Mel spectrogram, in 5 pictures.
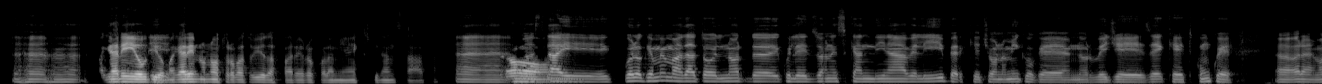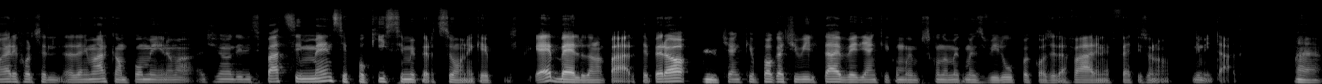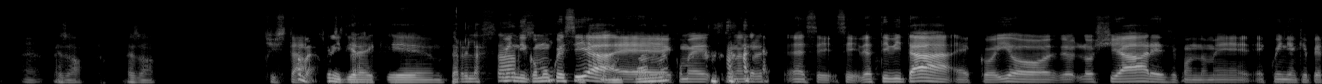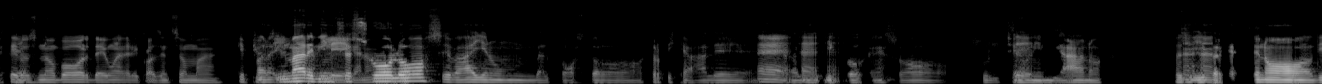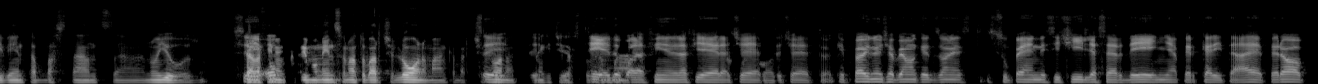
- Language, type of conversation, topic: Italian, unstructured, Cosa preferisci tra mare, montagna e città?
- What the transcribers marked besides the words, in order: "sì" said as "tì"; "comunque" said as "counque"; "magari" said as "maari"; chuckle; "Sì" said as "tì"; "Guarda" said as "guara"; "oceano" said as "iceano"; "Cioè" said as "ceh"; unintelligible speech; "stupende" said as "supende"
